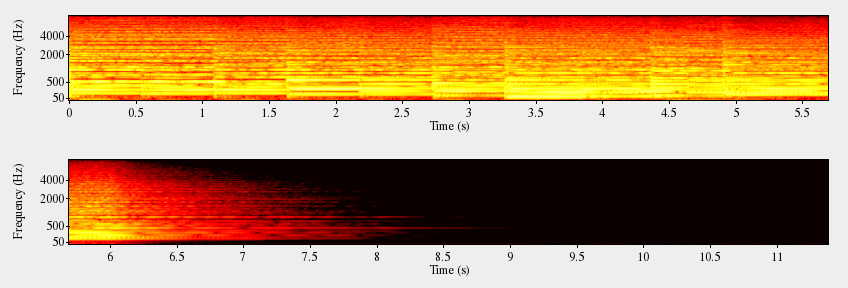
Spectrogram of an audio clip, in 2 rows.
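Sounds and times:
string orchestra: 0.0 - 7.0
piano: 0.0 - 7.5.

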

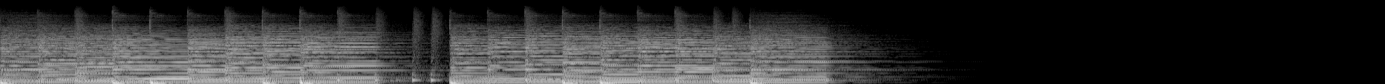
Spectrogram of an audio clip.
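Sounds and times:
rock music: 0.0 - 9.0.

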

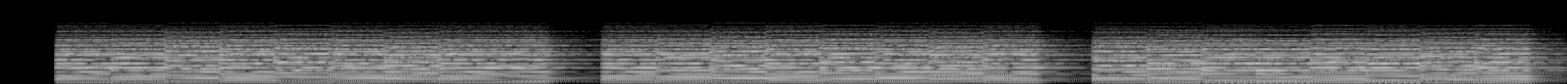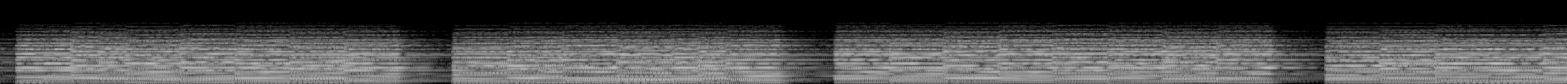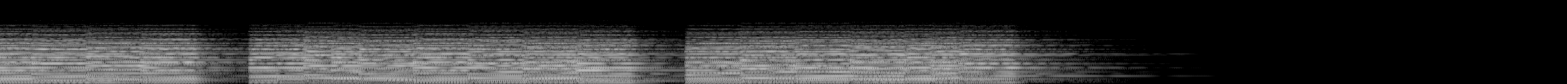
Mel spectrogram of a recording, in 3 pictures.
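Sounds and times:
organ: 0.6 - 42.9.

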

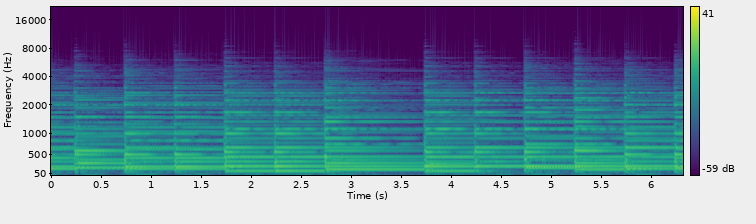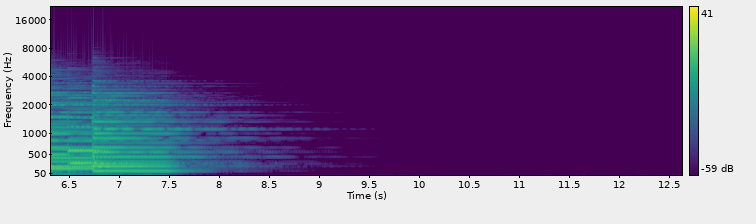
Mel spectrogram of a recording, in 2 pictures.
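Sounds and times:
piano: 0.0 - 8.7.

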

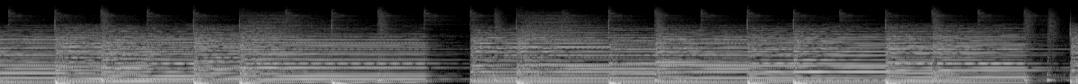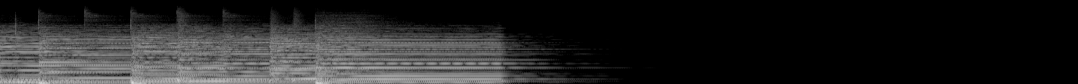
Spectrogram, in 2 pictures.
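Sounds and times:
rock music: 0.0 - 16.3.

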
